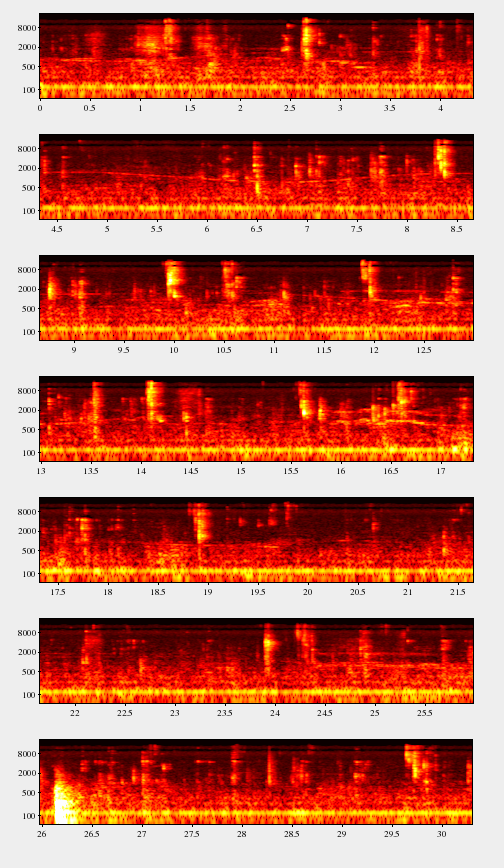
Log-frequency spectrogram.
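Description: Close-up chewing and mouth clicks of a person eating soft, sticky steamed rice cakes (kutsinta and puto), over a low steady hum. A single loud thump comes near the end, the loudest sound in the stretch.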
